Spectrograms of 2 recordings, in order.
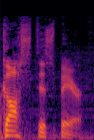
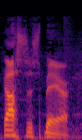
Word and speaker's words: Gostisbehere: Gostisbehere. – Gostisbehere.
